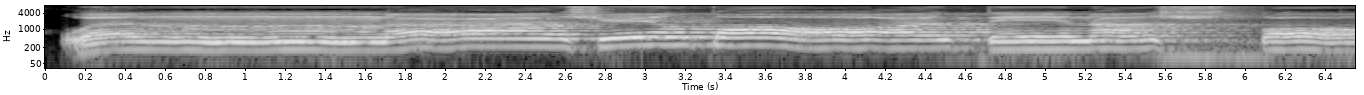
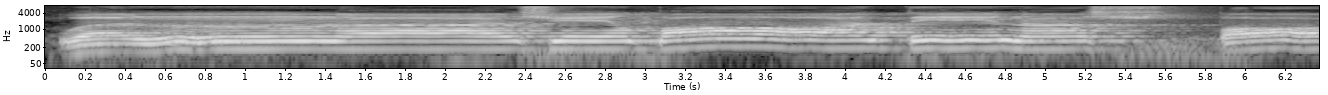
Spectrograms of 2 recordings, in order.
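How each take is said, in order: Both takes have the same delivery.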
